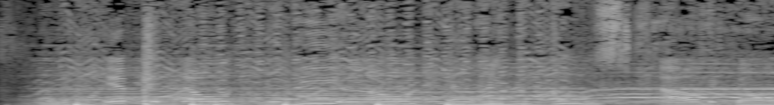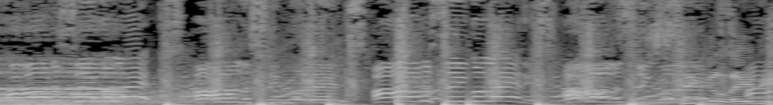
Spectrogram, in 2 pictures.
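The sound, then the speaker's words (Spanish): A pop song plays loud and steady, with a sung vocal melody gliding over layered instruments and a regular beat. The mood is wistful and melancholic. “Pero, no, es de tus canciones, estas melancólicas y, de nectarina.”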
